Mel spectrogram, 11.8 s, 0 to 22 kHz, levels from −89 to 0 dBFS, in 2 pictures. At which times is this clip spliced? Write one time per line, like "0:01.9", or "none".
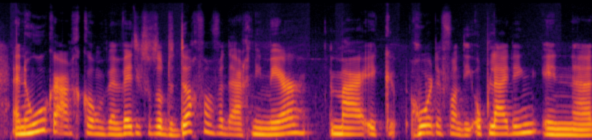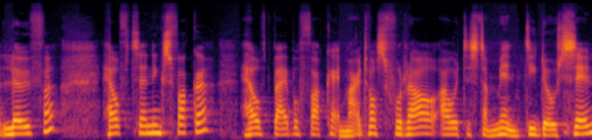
0:04.0
0:09.3

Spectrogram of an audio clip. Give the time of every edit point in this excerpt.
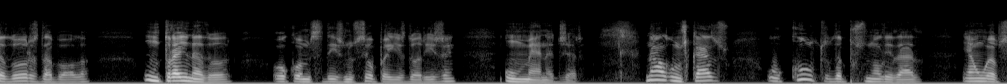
0:05.0

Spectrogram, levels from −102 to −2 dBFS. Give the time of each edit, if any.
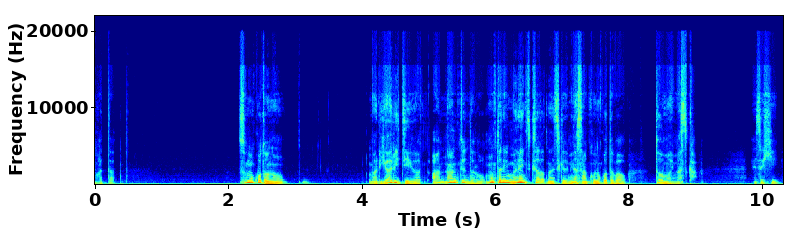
0:05.0

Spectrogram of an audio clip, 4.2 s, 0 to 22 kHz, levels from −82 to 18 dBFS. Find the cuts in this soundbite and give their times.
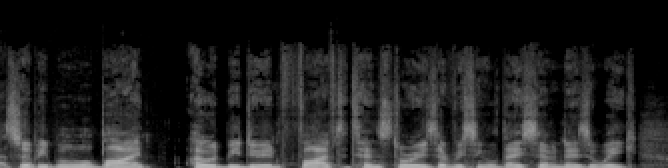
0:01.1

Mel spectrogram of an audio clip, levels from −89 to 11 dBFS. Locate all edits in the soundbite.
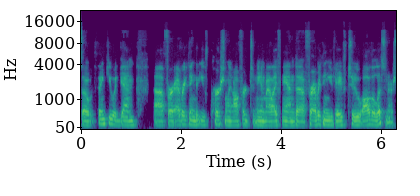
0:04.0
0:05.0

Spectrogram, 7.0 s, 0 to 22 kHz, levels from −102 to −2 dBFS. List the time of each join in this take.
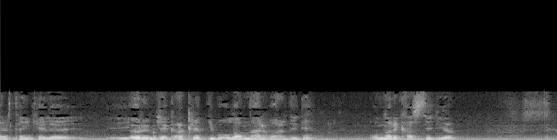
0:01.6
0:04.6

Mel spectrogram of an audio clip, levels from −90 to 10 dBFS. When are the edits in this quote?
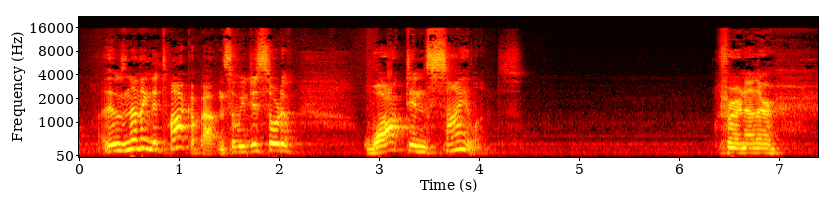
none

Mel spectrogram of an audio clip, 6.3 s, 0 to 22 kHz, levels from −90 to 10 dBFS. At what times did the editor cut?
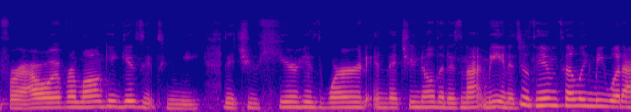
0:02.2
0:05.2

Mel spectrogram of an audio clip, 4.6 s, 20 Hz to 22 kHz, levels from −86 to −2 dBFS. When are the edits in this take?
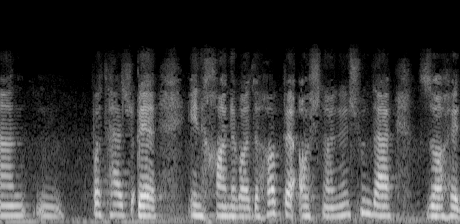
0:01.3

